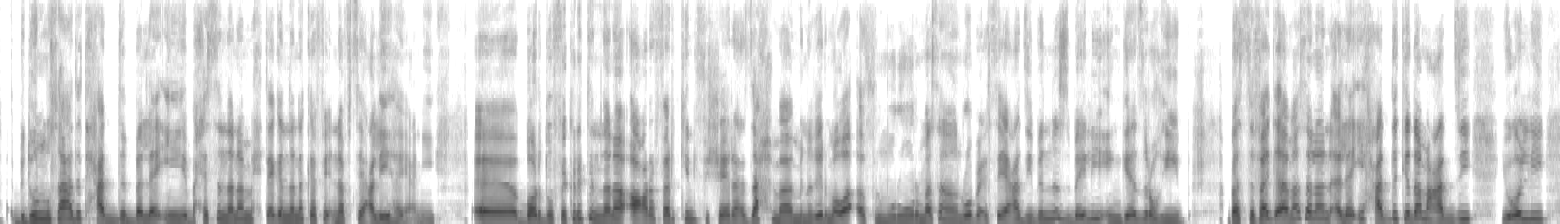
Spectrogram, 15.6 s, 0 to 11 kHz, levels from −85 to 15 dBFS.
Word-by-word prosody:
بدون 255 +9 +2
مساعدة 295 +1 +2
حد، 260 -1 -1
بالاقي 245 +3 +1
باحس 275 +5 -6
إن 275 -3 0
أنا 280 +3 +2
محتاجة 270 -1 -2
إن 265 - +1
أنا 260 +1 +1
اكافئ 270 0 -3
نَفْسي 240 +4 -2
عليها 215 -2 0
يعني. 115 - -10 0.4
آآ، 225 0 +5
برضو 255 +5 +2
فكرة 285 +3 -3
إن 260 -5 -2
أنا 260 +2 +3
أعرف 275 0 +3
اركن 280 +2 -2
في 270 -1 -15
شارع 255 0 -2
زحمة 250 0 0
من 235 -2 -4
غير 255 +3 +2
ما 245 - 0
أوقّف 255 +4 +2
المرور 240 +3 -3
مثلًا 255 -1 -2
ربع 255 -2 0
ساعة، 245 +2 -1
دي 250 -2 -6
بالنسبة 290 -4 -2
لي 325 +3 -5
إنجاز 250 +4 -1
رهيب، 245 -6 -3 0.4
بس 240 +3 +4
فجأة 285 +2 +4
مثلًا 315 +1 -1
ألاقي 265 +5 -1
حد 280 +2 0
كده 320 +1 +1
معدّي 275 +2 -1 0.3
يقول 260 +6 +4
لي: 310 -1 -3
265 Hz, 175 wpm, -22 LUFS, 245-285 Hz, 0.4 s, آآ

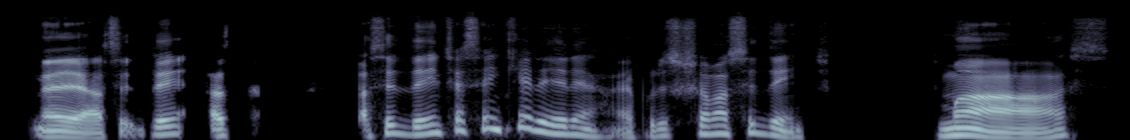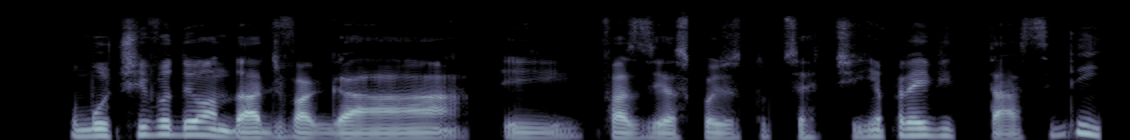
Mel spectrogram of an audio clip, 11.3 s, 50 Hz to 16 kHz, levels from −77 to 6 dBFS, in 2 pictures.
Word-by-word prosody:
É, 115 -3 +7
aciden 150 - +1
aci - - +2 0.6
acidente 175 +3 0
é - - 0
sem 260 +3 -1
querer, 220 - +1
né, 130 -7 -3
é 100 - -6
por 120 - -8
isso 130 - -6
que - - -9
chama 170 -1 +1
acidente. 150 - -3 0.6
Mas 125 -4 +5 0.4
o - - -7
motivo 135 +5 -1
de 150 0 -1
eu 150 - +3
andar 115 -8 +3
devagar 90 -1 -1 0.2
e 95 -1 -8
fazer 95 0 -1
as 90 - -5
coisas 95 -1 -5
tudo 120 -2 -20
certinha 110 +2 -10
é - - -10
pra 140 +2 -1
evitar 130 -11 -5
acidente. 150 - -7
120 Hz, 165 wpm, -24 LUFS, 95-155 Hz, 0.6 s, É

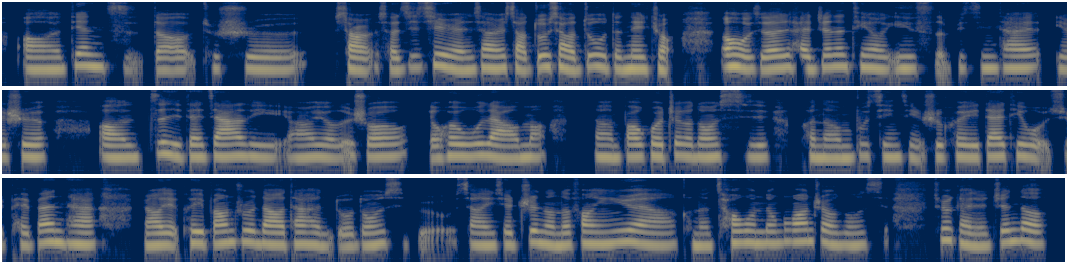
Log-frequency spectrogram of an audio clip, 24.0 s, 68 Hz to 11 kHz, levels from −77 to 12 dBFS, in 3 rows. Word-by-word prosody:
嗯， 195 0 +1
电 235 +1 +1
子 210 -3 -10
的 185 0 -1
就 210 - -10
是 195 +2 -3 0.2
小 190 -2 +2
小 195 -5 -2
机 215 +3 -7
器 225 +3 -1
人， 195 -4 +3
像 210 +1 +3
是 205 - +2
小 200 -2 +2
度 210 +4 +1
小 215 -3 +4
度 220 +3 0
的 200 -1 -3
那 200 0 +4
种， 195 -1 0 0.3
哦， 225 +1 +7
我 205 -2 +3
觉 195 -1 0
得 205 +2 +4
还 210 -1 +1
真 220 +3 -1
的 230 - +1
挺 225 0 -3
有 205 -1 +2
意 205 +1 -1
思。 205 - -9
毕 210 - -10
竟 210 +1 -4
他 210 +1 +1
也 200 -1 -3
是， 200 0 +1 0.4
嗯， 195 -1 +2
自 235 0 0
己 210 -2 +1
在 200 0 +1
家 205 +1 +4
里， 200 -1 -2
然 190 0 -4
后 195 - 0
有 195 -1 0
的 220 +3 -4
时 210 - -3
候 205 +3 +1
也 185 - -2
会 210 +3 +1
无 210 +1 +2
聊 195 -3 +3
嘛。 195 0 -1 0.4
嗯， 195 -2 -1
包 200 0 +2
括 205 0 +2
这 215 +2 -2
个 205 - 0
东 200 0 +2
西， 200 0 -6 0.2
可 200 - -5
能 190 0 0
不 210 +2 -8
仅 200 -1 -3
仅 195 -2 -7
是 200 -1 -2
可 200 +1 -2
以 195 - +2
代 205 +1 +2
替 210 +1 -2
我 195 -1 -2
去 - - -12
陪 200 0 -5
伴 225 +4 +4
他， 210 -1 +1 0.3
然 195 0 +1
后 200 - +5
也 195 - +1
可 220 - -1
以 215 - +5
帮 215 +1 +2
助 230 0 0
到 210 -2 +4
他 210 +1 0
很 200 -2 -1
多 185 0 -4
东 195 +2 0
西， 210 -2 -12
比 - - -10
如 - - -9 0.2
像 205 -3 -2
一 195 - 0
些 200 0 -2
智 230 +4 0
能 205 -3 +2
的 200 - +2
放 215 +1 +2
音 215 +2 0
乐 235 0 +3
啊， 200 -1 -1
可 195 - -6
能 190 0 -1
操 220 +2 0
控 225 -1 +1
灯 215 0 0
光 235 +1 +3
这 240 - -2
种 205 -2 +1
东 195 0 -2
西， 210 +4 -16 0.3
就 265 - -2
是 260 - +2
感 210 -4 +1
觉 185 0 -1
真 225 +5 0
的， 225 -4 +2
205 Hz, 290 characters per minute, -23 LUFS, 195-215 Hz, 0.4 s, 哦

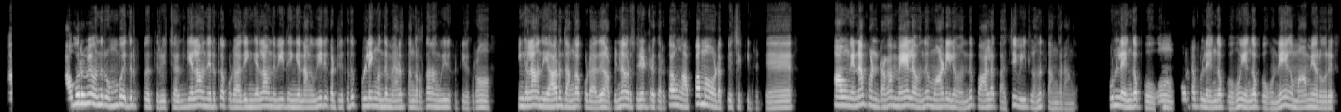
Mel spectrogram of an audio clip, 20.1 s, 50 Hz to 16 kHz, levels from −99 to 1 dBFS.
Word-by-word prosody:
அ. - - +2 0.9
அவருமே 270 +4 +5
வந்து 240 0 0
ரொம்ப 210 +3 -3
எதிர்ப்பு 200 -1 -6
தெரிவிச்சார். 170 0 -6
"இங்கேலாம் 200 +4 +3
வந்து 200 -2 0
இருக்கக்கூடாது, 185 -3 -3
இங்கேலாம் 190 +3 +1
வந்து 190 -2 -4
வீடு 195 0 0
இங்க 180 0 +1
நாங்க 175 0 -3
வீடு 215 +1 +2
கட்டியிருக்கது 190 +4 -5
புள்ளைங்க 210 0 +3
வந்து 190 0 -2
மேல 175 +1 -2
தங்குறது 170 -2 -7
தான் 200 -1 -2
நாங்க 180 -1 -4
வீடு 180 -1 -4
கட்டியிருக்கிறோம். 165 +2 -7 0.5
இங்கலாம் 210 +2 +5
வந்து 200 -2 -1
யாரும் 200 +1 +3
தங்கக்கூடாது" 180 -2 -1
அப்படின்னு 175 +6 0
அவர் 195 -4 -3
சொல்லிட்டுருக்கிருக்க. 185 -2 -3
அவங்க 225 -5 -1
அப்பா, 180 +9 +3
அம்மாவோட 205 -9 0
பேச்சை 180 0 -9
கேட்டுட்டு, 155 -1 -10 1.0
அவங்க 225 -1 +3
என்ன 235 +3 +8
பண்ணுறாங்க 195 -1 -1
மேல 220 +1 +10
வந்து 200 +5 -5
மாடியில 185 0 +3
வந்து 165 +8 -7
பாலை 180 +1 -1
காய்ச்சி 155 +10 -3
வீட்ல 185 -2 -6
வந்து 190 +4 -7
தங்குறாங்க. 145 -3 -12 0.5
புள்ளை 220 -1 +3
எங்க 190 +3 +2
போகும்? 165 +2 -4 0.2
பொட்ட 195 +1 -7
புள்ள 185 -2 -3
எங்க 175 +1 0
போகும்? 175 +6 -4
எங்க 175 +2 0
போகும்னே 155 +3 +1
எங்க 195 - -2
மாமியார் 175 0 -1
ஒரு 165 +1 -2
185 Hz, 180 wpm, -24 LUFS, 170-205 Hz, 1.0 s, மேல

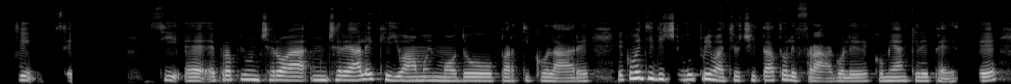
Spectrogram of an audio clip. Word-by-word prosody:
Sì, - - -1
sì. - - -13 0.8
Sì 175 +10 -5
è 170 -1 0
è 180 - -3
proprio 210 +2 0
un 215 - +4
cerua 200 -3 +2 0.2
cereale 205 +4 +2
che 240 -4 -1
io 190 -1 +1
amo 175 0 -1
in 185 0 -2
modo 170 0 +1
particolare 165 -2 -3 0.2
e 215 - -2
come 280 +6 +7
ti 275 0 +6
dicevo 230 -2 0
prima, 225 -6 +3
ti 170 +4 -5
ho - - 0
citato 195 +2 -2
le 185 - +1
fragole, 155 -1 -3
come 165 +1 -2
anche 170 0 -2
le 170 0 +1
pesche, 165 - -2
180 Hz, 170 wpm, -24 LUFS, 165-205 Hz, 0.8 s, come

